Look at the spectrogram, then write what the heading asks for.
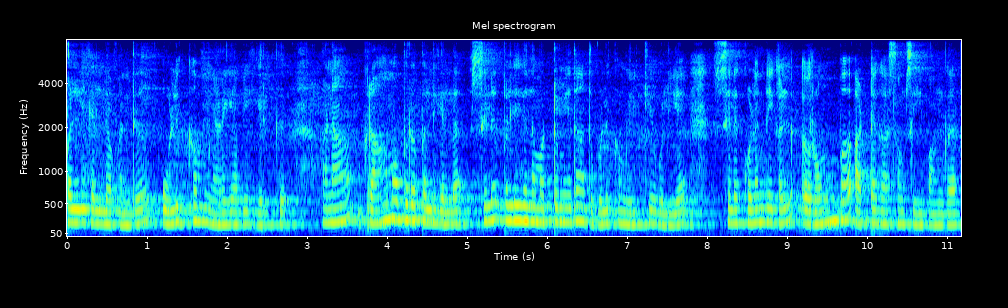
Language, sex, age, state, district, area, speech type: Tamil, female, 18-30, Tamil Nadu, Tiruppur, rural, spontaneous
